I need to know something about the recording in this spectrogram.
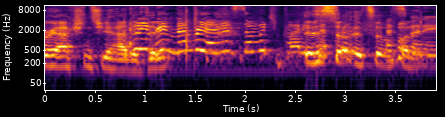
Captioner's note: laughs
